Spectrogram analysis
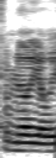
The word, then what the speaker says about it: familial: head familial that how you say it right familial yeah yeah that and if you're expecting radio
